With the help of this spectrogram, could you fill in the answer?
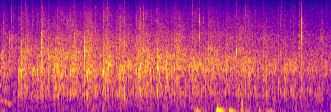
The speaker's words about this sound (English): And I think whoever started that applause probably wants to date one of you young men. I'm just saying. I don't know. It sounded like a, a light clap.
